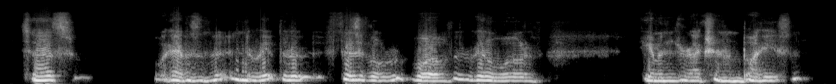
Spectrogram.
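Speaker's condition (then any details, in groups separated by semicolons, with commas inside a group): Parkinson's disease; unsteady walking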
